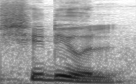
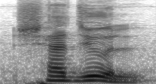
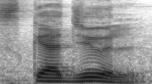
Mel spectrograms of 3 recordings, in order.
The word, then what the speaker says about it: schedule: তো ব্রিটিশরা এটাকে বলে শ্যাজুল, আর আমেরিকানরা বলে স্ক্যাজুল।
